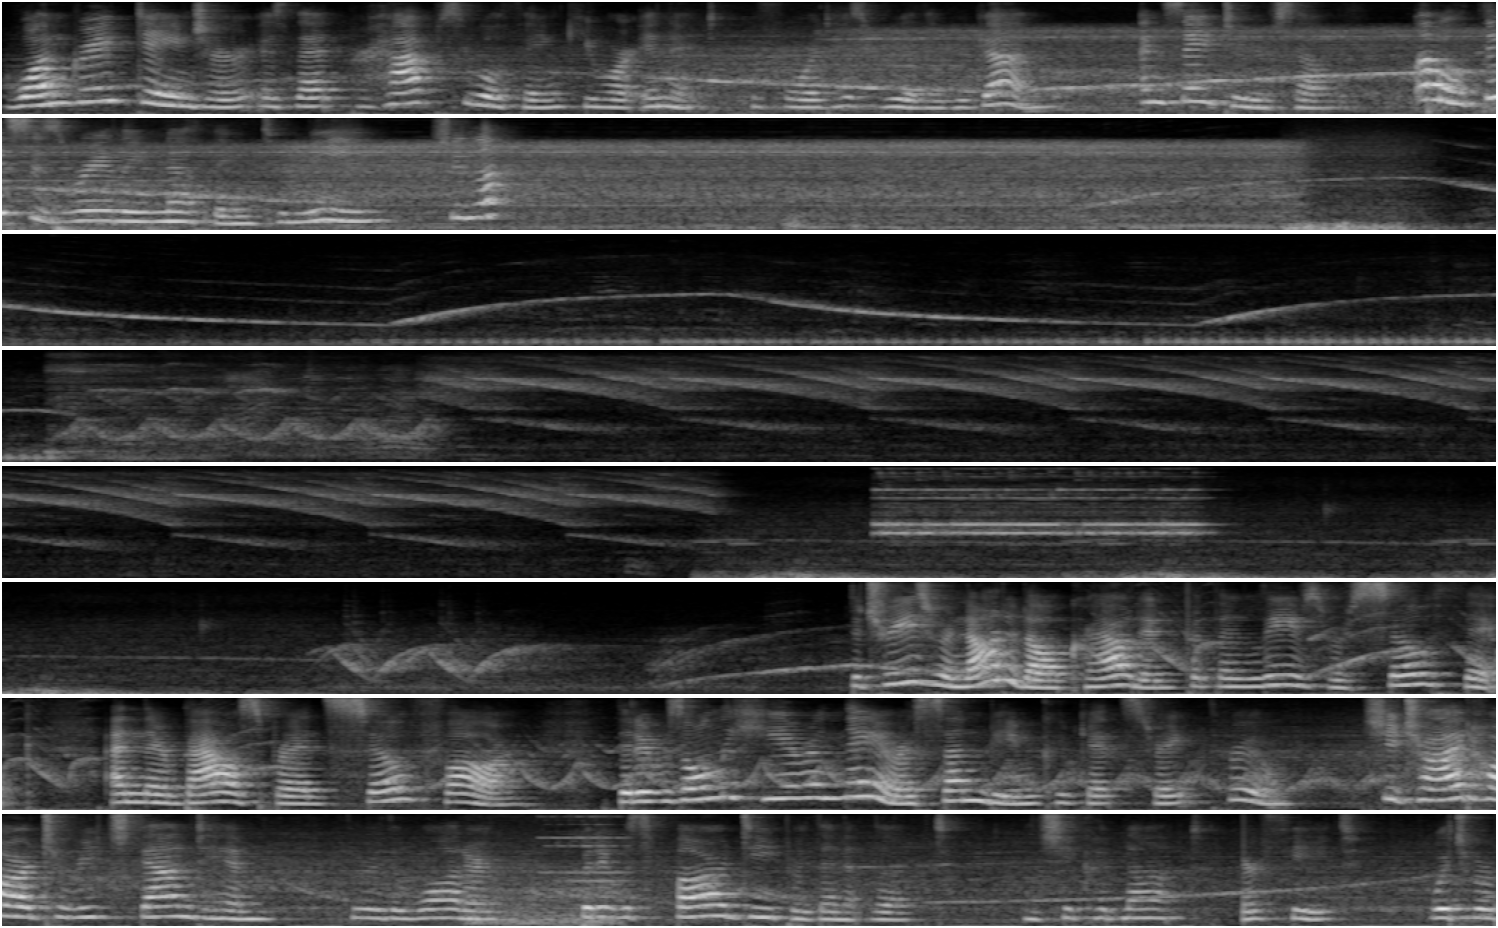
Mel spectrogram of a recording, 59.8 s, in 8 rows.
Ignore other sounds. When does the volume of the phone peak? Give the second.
35 s.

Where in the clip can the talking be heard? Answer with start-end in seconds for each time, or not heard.
0.0-9.9, 41.6-59.7.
